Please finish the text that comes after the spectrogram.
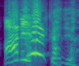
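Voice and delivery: shouted, high-pitched denial; angry outburst. Retold or imitated. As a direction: explode in a comically furious yell. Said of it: "화나셨잖아요".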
